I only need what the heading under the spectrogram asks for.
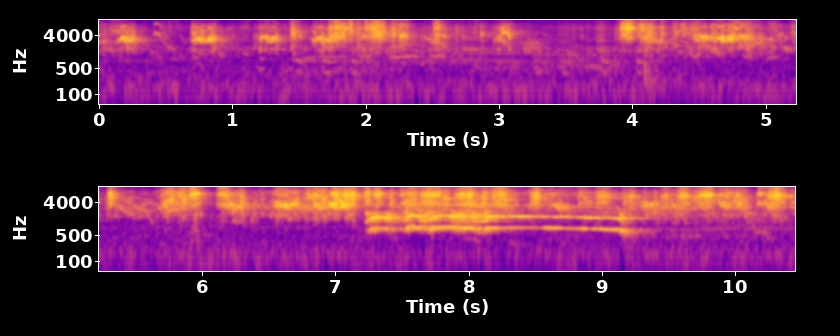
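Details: Rooster crowing loudly in the morning: one long, harmonic-rich crow of about two seconds that holds steady, then drops at the end. It follows a steady chatter of high, busy chirps from many small birds.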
